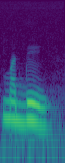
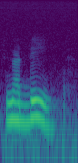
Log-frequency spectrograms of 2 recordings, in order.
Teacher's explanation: The bilabial nasal contrasting with the velar nasal.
